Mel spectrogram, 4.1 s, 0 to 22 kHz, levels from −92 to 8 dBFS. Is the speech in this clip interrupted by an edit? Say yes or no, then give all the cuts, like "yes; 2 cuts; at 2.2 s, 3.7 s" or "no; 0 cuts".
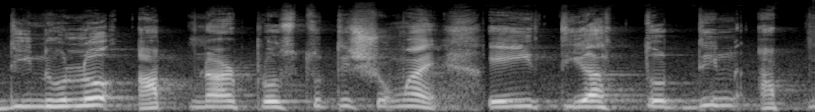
yes; 1 cut; at 2.3 s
